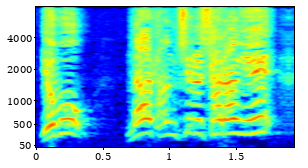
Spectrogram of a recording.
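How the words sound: It is said with strong, heartfelt feeling. "엄지를 실어가지고 말하는 것"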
